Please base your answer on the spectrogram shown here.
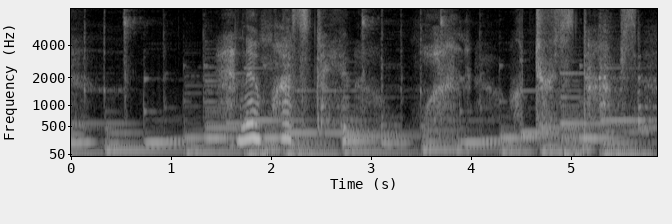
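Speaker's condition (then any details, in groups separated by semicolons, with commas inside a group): Traumatic brain injury; caused by traffic crash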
